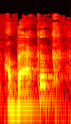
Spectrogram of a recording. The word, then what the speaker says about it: Habakkuk: Habakkuk, um, or as they say in America, Habakkuk. I think that's the right way to say it. Um, the book of Habakkuk.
